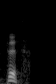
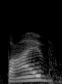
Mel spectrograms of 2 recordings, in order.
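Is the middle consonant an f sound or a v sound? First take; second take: f sound; v sound. First: The word is said with an f sound. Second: The word is said with a v sound. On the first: The speaker calls it right. "Why is it with an F there?" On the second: The speaker calls it wrong. "we don't say 5th"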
